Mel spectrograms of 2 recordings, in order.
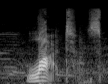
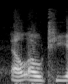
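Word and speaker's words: Loth: Oh, it's going to be Kinley Lot. L O T H, but the H is silent.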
